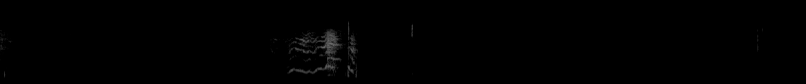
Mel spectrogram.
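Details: One of four yellow-tailed black cockatoos at a backyard bird feeder in NSW, Australia, caught on a security camera, gives a single drawn-out, wavering, almost meowing wail under a second long; otherwise near silence with faint clicks.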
